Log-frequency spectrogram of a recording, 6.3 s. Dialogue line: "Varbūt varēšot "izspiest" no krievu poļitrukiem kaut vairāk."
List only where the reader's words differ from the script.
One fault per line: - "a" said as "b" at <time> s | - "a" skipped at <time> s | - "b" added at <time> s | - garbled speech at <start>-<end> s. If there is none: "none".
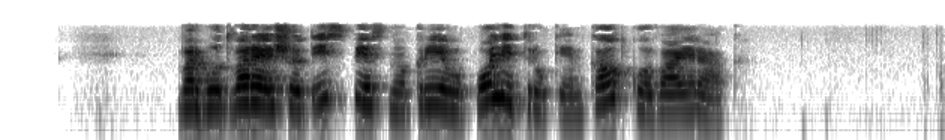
- "ko" added at 4.3 s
